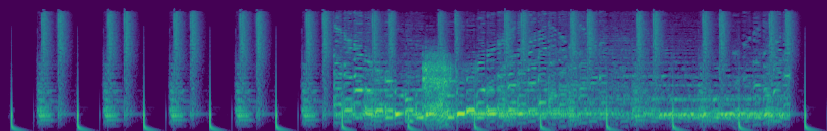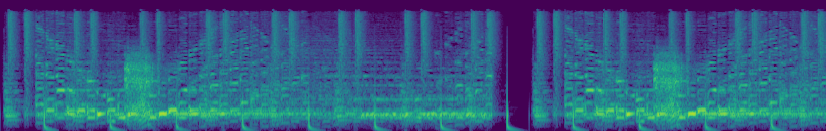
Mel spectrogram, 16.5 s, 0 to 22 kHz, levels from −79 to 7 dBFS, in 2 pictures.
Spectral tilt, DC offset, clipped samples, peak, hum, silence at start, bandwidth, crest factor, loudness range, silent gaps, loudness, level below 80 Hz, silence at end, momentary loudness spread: -2 dB/octave; under 0.1%; under 0.1%; 0 dBFS; none; 0.1 s; 16.5 kHz; 16 dB; 5 LU; none; -17 LUFS; -48 dBFS; 0 s; 13 LU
